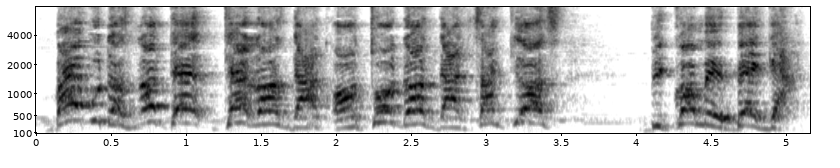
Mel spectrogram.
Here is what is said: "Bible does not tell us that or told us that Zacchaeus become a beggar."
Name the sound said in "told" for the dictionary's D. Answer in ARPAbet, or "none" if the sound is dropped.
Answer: D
